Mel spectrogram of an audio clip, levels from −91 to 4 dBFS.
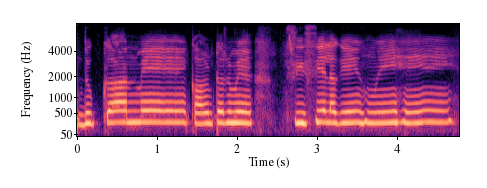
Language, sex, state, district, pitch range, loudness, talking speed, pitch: Hindi, female, Jharkhand, Palamu, 265-280 Hz, -13 LUFS, 100 wpm, 275 Hz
